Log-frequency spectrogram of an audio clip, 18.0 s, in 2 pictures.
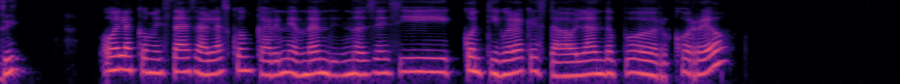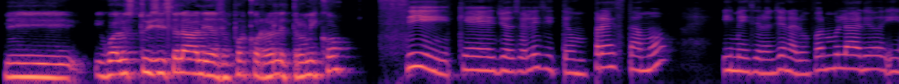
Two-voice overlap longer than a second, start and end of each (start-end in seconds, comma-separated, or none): none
